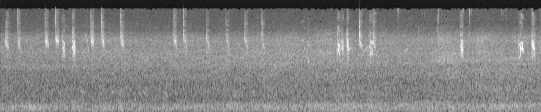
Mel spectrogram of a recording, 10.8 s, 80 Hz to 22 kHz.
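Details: A flock of sparrows at a Tenmangu shrine in Japan on 31 March 2020 keeps up a steady patter of short, high chirps throughout, with a faint hum of traffic underneath.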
